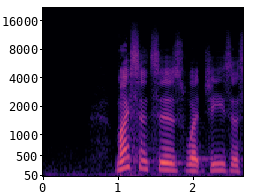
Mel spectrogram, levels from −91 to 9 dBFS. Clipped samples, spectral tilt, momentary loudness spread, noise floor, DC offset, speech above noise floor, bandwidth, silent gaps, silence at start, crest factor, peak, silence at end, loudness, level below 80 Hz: under 0.1%; -5.5 dB/octave; 7 LU; -72 dBFS; under 0.1%; 39 dB; 13 kHz; none; 0.95 s; 20 dB; -16 dBFS; 0 s; -34 LUFS; -66 dBFS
